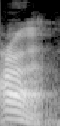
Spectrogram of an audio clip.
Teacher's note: Ain fathah dibaca a. Keluarnya juga dari kerongkongan, tapi bagian tengah. Namanya tengah kerongkongan, wasatol halqi.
